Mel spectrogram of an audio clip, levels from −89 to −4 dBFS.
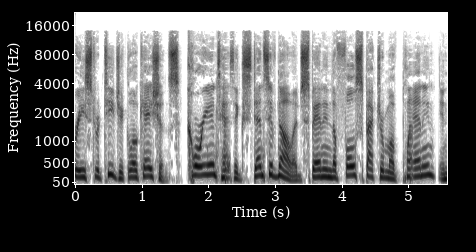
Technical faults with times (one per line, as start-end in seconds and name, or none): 2.25-2.40 AAC frame loss with concealment
5.02-5.09 AAC frame loss with concealment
